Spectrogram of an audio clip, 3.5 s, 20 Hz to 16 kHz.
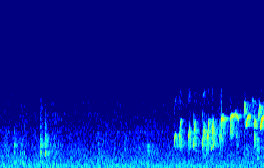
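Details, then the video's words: Spanish Timbrado canary, champion of the March 2014 Piala Raja singing contest, mostly quiet at first with faint chirps, then bursting into a loud run of quick, rising, bell-like trilled notes at the end. "Kenari Spanish Timbrado Juara Piala Raja Maret 2014"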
